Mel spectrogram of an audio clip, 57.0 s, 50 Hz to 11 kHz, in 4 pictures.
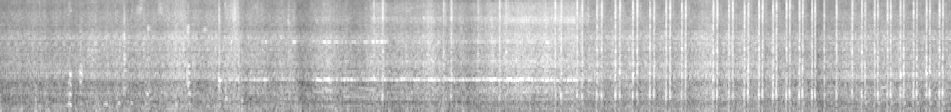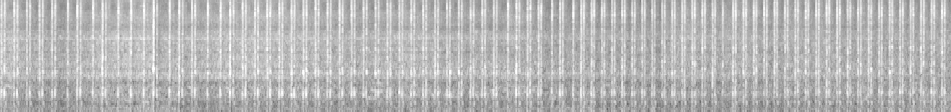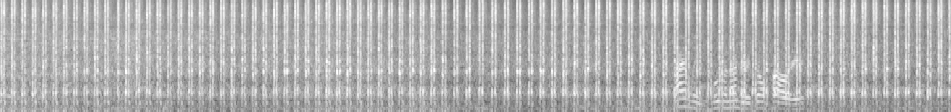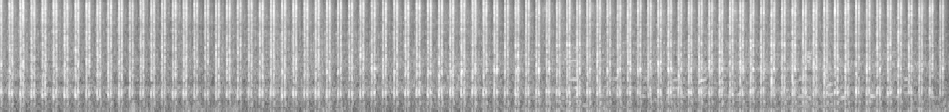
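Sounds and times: tractor engine starting and running: 0.0s - 57.0s.

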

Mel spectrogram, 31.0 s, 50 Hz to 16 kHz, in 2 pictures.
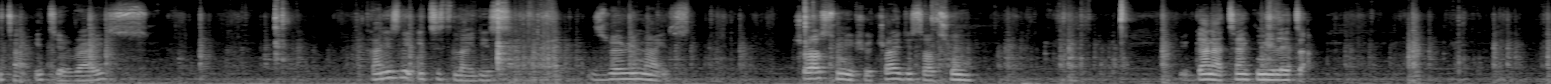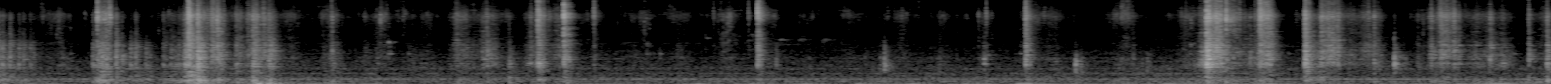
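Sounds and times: utensil scraping metal bowl: 0.0s - 11.2s, 18.7s - 31.0s.

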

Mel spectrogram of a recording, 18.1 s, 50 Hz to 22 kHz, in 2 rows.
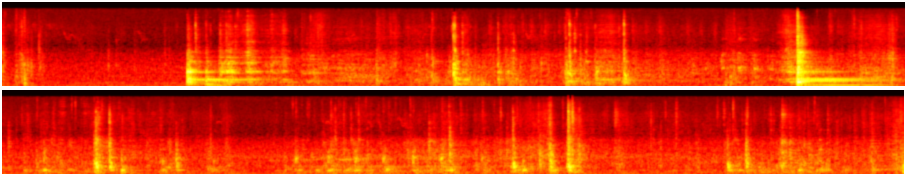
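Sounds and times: steel parts clanking and scraping: 1.8s - 3.5s, 4.4s - 6.6s, 7.8s - 9.1s
ringing metal strike: 8.0s - 8.9s.

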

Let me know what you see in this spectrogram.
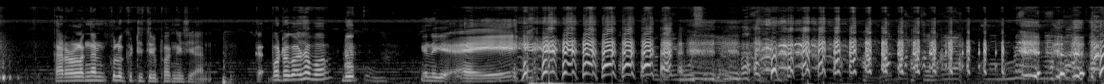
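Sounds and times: men laughing: 4.9s - 11.0s.

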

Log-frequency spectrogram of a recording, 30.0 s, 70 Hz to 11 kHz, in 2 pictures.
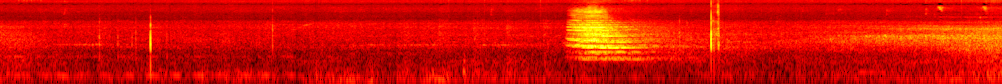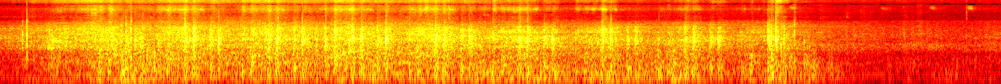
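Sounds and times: train wheels rumbling on rail: 0.0s - 30.0s
clacking over rail joints: 15.3s - 29.7s.

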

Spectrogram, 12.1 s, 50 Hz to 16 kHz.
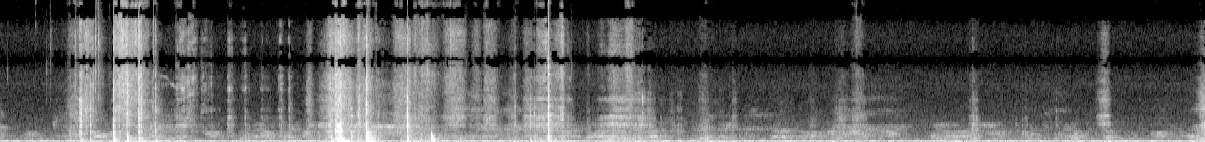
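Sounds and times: paper card rustling and tapping: 0.7s - 5.7s.

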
